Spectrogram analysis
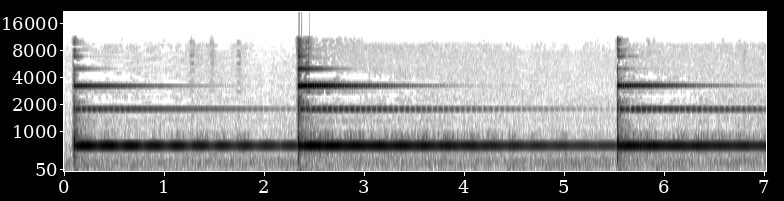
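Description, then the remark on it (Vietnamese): A Buddhist temple bell is struck gently three times at an unhurried pace, each strike ringing out with a clear, sustained tone that overlaps the next. No one speaks. “À, thành thử ra khi mình thỉnh tiếng chuông vậy, thỉnh cho nhẹ nhàng.”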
